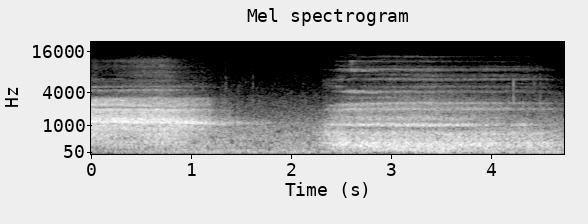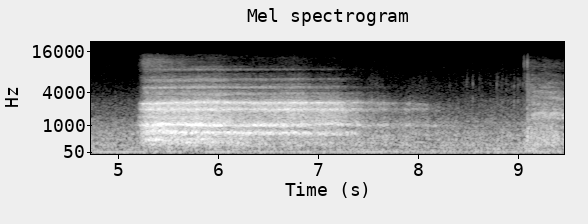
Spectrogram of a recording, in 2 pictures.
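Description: Deep yoga breaths taken slowly in and out, each long airy inhale and exhale swelling and fading over several seconds, close to the microphone with no talk.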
